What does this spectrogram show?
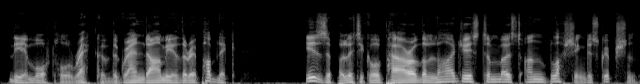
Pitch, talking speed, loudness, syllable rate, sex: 95 Hz, 195 wpm, -22 LUFS, 6.4 syllables/s, male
